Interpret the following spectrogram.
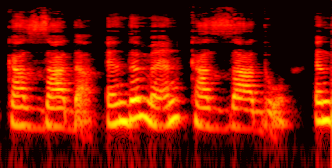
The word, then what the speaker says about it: casada: That S, one S between two vowels, sounds like a Z, casada.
